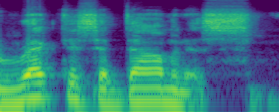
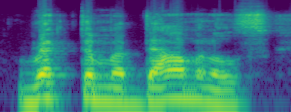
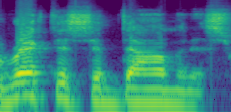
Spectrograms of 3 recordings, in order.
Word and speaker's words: rectus abdominis: only one-third of the abdominal musculature it's called rectus abdominis when I was a kid I mispronounced it in a gym I went up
